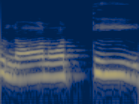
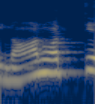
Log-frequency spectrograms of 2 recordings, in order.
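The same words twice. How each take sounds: First: Haughty mother-in-law. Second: Questioning mother-in-law. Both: Shown as a demonstration. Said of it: "ಅತ್ತಿ ಗಮ್ಮತ್ತು ತೋರಿಸ್ತಾ ಇರ್ಬೇಕು".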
